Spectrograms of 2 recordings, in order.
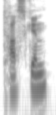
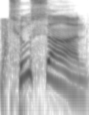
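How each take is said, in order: First: It is said with a clear k sound. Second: It is said without a k sound. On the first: The speaker calls it wrong. "I always pronounce it Tuscan" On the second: The speaker calls it right. "I know how it's, you know, what it's supposed to"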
